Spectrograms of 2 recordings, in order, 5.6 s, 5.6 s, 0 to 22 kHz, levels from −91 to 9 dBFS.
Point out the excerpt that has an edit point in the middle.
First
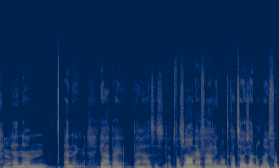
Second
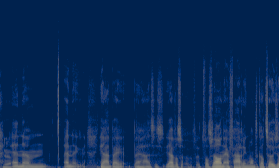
first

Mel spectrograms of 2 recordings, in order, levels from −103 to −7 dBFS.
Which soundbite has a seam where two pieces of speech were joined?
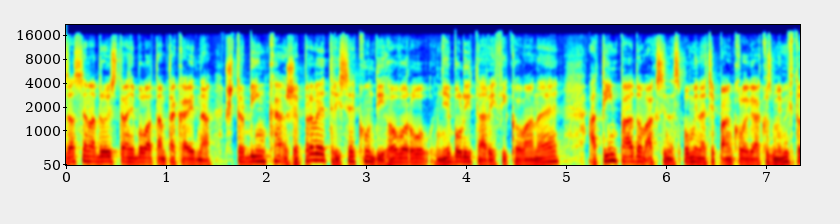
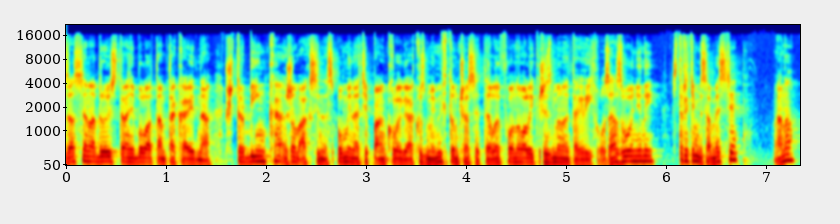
second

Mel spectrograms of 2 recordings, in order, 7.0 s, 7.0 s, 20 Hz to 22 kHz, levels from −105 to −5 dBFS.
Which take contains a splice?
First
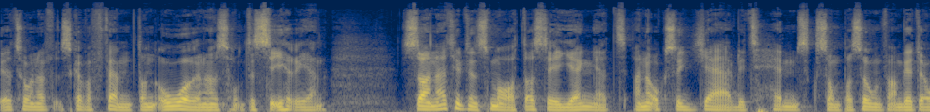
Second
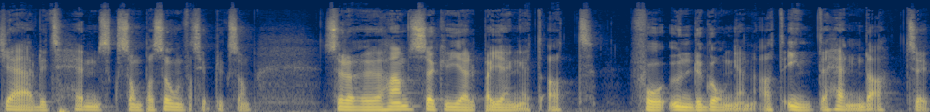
second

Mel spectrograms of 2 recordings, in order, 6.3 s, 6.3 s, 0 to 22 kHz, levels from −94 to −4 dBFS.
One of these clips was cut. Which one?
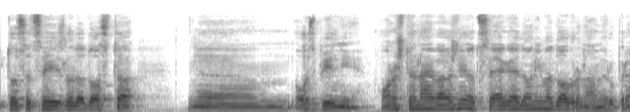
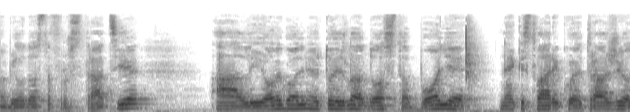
first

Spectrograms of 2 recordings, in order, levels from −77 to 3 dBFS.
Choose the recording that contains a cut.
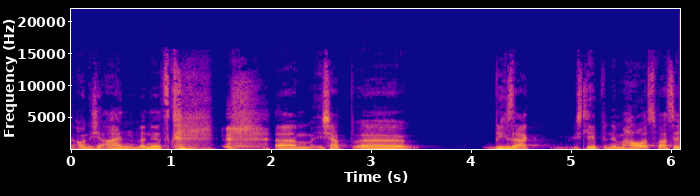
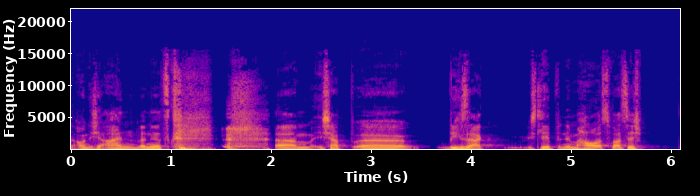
second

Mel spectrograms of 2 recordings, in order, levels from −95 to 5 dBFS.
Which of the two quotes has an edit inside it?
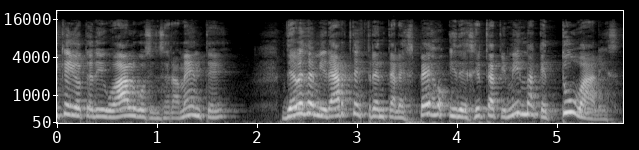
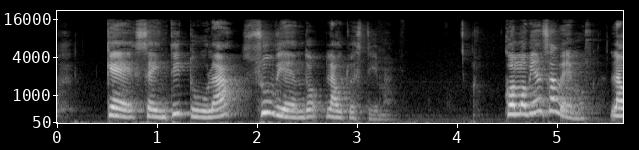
first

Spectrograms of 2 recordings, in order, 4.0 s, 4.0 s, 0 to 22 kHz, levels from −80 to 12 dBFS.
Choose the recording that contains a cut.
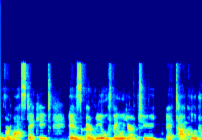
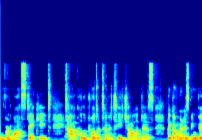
second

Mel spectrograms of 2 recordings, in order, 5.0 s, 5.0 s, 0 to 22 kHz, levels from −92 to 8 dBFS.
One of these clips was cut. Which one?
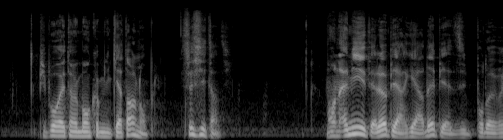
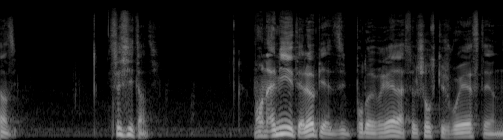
second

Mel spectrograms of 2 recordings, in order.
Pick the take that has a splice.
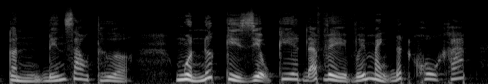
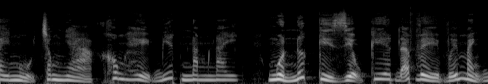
second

